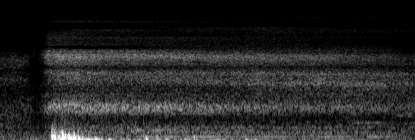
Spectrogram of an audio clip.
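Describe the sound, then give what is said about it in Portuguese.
A long, forceful exhale through both nostrils during a guided breathing exercise. It opens with a sharp, snort-like burst, then trails into a steady, airy rush that slowly fades. “Exala todo o ar por ambas as narinas.”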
